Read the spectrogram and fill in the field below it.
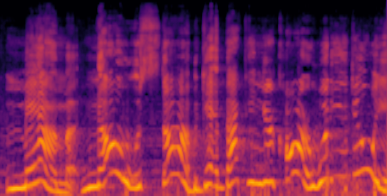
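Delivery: high, panicked pleading, climbing in pitch; alarmed dispatcher. Retold or imitated. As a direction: imitate a frantic dispatcher begging her to stop. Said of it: "and she's like".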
